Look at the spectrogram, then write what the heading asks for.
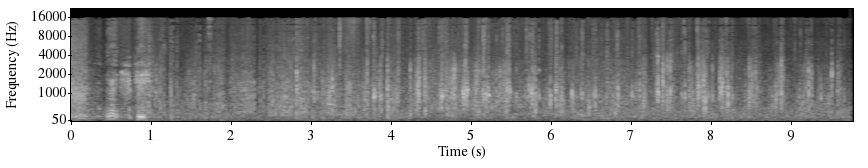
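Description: Horse hooves clip-clop in a rapid, steady stream of many sharp hoofbeats that continue without a break across the whole clip.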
